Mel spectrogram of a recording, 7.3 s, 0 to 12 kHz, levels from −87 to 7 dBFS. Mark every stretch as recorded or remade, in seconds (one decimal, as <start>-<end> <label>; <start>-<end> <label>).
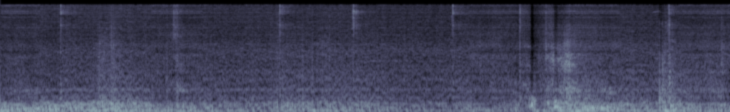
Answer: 0.0-0.4 remade; 0.4-1.5 recorded; 1.5-2.0 remade; 2.0-4.7 recorded; 4.7-6.2 remade; 6.2-6.8 recorded; 6.8-7.3 remade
